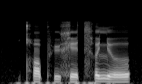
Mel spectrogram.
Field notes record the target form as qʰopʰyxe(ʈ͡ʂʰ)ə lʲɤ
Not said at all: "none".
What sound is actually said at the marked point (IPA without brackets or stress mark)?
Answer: t͡sʰ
